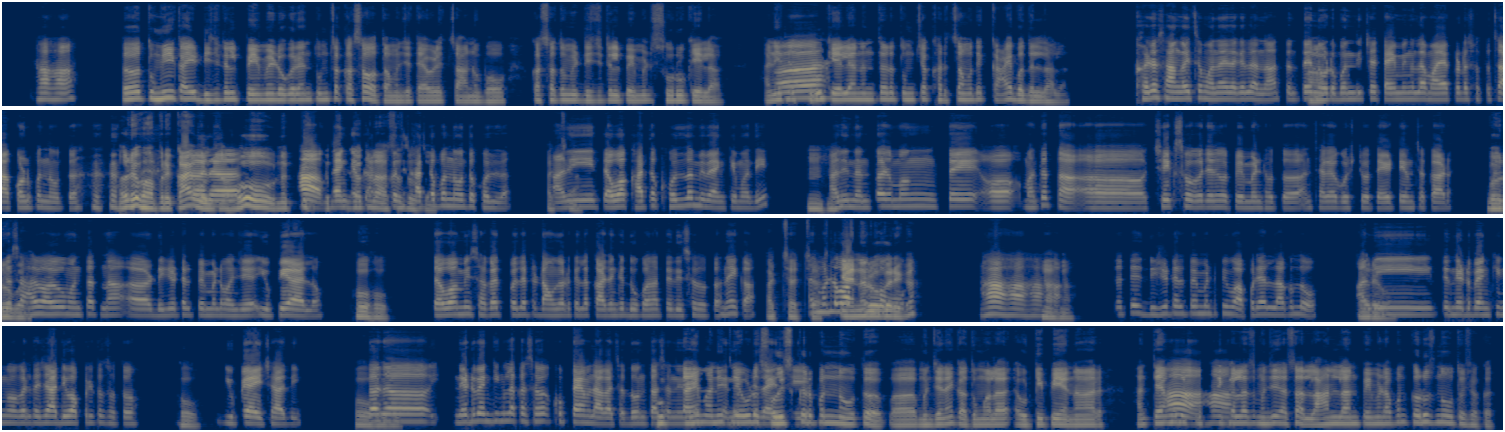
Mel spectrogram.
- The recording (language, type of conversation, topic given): Marathi, podcast, डिजिटल पेमेंटमुळे तुमच्या खर्चाच्या सवयींमध्ये कोणते बदल झाले?
- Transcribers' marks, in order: chuckle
